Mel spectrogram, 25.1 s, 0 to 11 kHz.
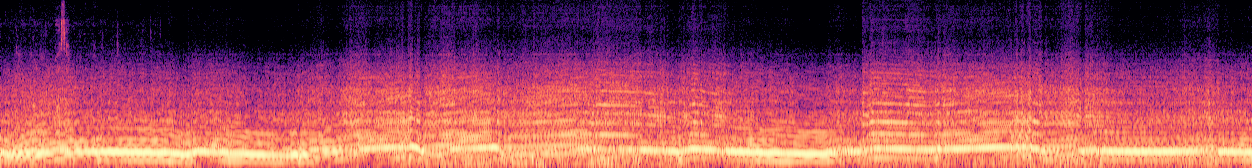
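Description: A Bajaj Dominar 400 motorcycle engine is revved hard and continuously, its loud buzzing note climbing in repeated surges with brief dips between gear changes. Wind rush runs throughout and a voice is heard over it.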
